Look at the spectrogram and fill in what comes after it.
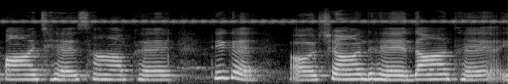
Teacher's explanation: मुख और नासिका दोनों से निकलती है और तो इस वर्ण को हम अनुनासिक कहते हैं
